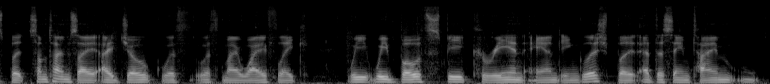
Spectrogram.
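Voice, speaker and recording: A man's voice: on the low side, a little mellow, no room sound. A man in his thirties with a Midwestern American accent, a game streamer rambling casually and self-deprecatingly with his viewers. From Midwest United States. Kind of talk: casual chat with live viewers while gaming.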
